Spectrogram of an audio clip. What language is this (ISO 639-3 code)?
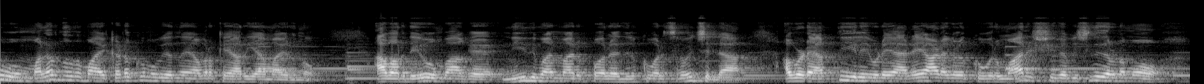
mal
